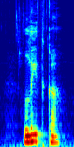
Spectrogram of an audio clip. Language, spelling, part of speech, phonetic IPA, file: Ukrainian, литка, noun, [ˈɫɪtkɐ], Uk-литка.ogg
- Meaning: calf (back of the leg below the knee)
